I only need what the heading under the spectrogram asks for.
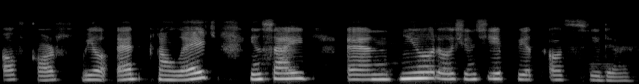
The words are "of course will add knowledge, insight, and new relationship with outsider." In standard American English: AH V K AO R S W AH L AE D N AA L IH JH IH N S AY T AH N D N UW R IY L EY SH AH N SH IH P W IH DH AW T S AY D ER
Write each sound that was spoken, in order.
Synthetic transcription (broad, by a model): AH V K AO R S W AH L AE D N AA L IH JH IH N S AY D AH N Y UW R IY L EY SH AH N SH IH P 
